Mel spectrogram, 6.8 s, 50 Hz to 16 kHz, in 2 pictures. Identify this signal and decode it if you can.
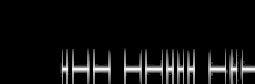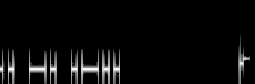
Morse code, heard as a keyed tone, about 17 wpm, 700 Hz. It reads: W7CNL
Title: NA SOTA Chaser Callsigns 17wpm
